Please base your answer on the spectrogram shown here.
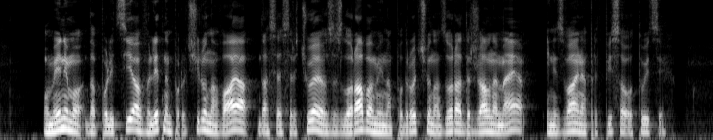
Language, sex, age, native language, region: Slovenian, male, 18-29, Slovenian, Drava region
